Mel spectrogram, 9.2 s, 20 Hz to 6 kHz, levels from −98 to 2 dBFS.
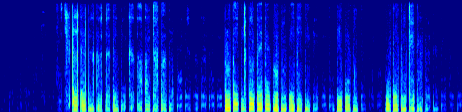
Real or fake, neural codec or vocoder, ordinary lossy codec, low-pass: fake; codec, 16 kHz in and 24 kHz out, 1.1 kbps, FireRedTTS-2 codec; Opus, 16 kbps; 5.4 kHz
